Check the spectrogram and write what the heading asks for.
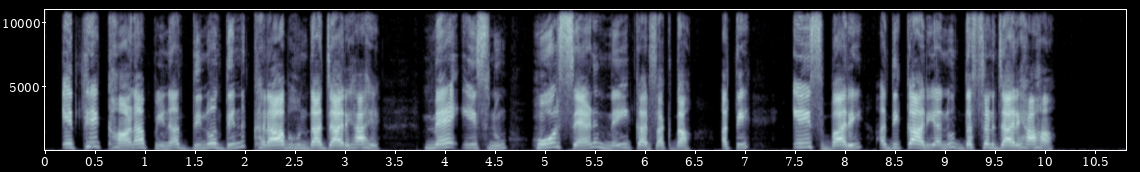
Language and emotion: Punjabi, angry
